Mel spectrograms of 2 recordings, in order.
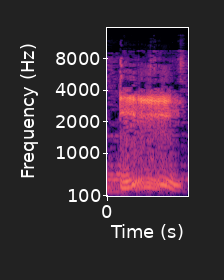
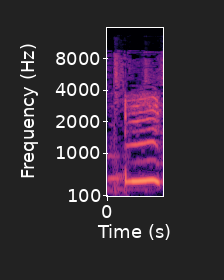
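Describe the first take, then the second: First: It sounds flirty. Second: It sounds terrified.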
